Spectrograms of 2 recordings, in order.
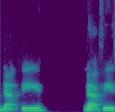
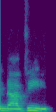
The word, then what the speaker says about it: Na'vi: Like, a lot of people use like the Colonel Quaritch pronunciation. We have an Yeah, indigenous population of humanoids called the Navi. yeah, a lot of people say Navi and Yeah, don't even do the glottal stop.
